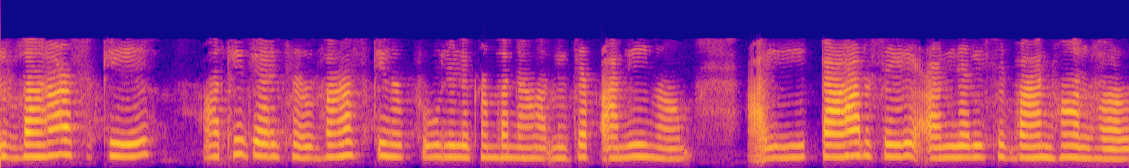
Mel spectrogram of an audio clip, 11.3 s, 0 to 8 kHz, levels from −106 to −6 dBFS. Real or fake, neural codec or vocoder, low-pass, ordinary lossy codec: fake; autoencoder, 22.05 kHz, a latent of 192 numbers a frame, VITS, trained on one speaker; 7.2 kHz; AAC, 16 kbps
